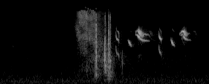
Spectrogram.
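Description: Sketches School app's save-confirmation sound effect: a short whoosh about three-quarters of a second in, then a quick run of high, bird-like chirps, signalling that the drawing has been saved to the photo album.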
